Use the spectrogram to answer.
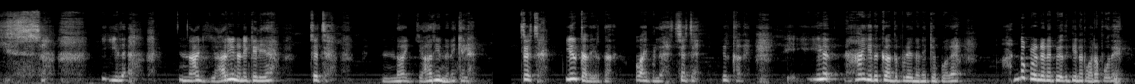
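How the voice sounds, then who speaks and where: A man's voice: a little high, lively intonation, a bit bright, slightly rough. A man playing a young rowdy who broods over a past heartbreak and scolds a woman for coming back. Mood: brooding. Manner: scolding, rapid, exasperated. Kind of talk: amateur romance drama acting.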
